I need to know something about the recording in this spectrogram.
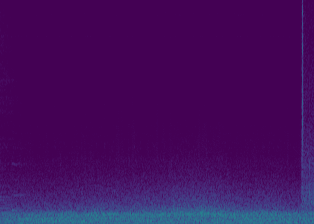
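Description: Steady low outdoor rumble, even and without tones, such as wind buffeting the microphone or distant road traffic.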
